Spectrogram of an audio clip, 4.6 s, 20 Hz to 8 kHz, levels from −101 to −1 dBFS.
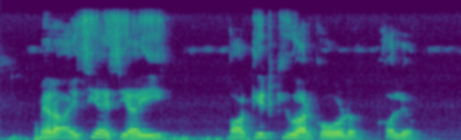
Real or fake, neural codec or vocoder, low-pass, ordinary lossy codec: real; none; 7.2 kHz; none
